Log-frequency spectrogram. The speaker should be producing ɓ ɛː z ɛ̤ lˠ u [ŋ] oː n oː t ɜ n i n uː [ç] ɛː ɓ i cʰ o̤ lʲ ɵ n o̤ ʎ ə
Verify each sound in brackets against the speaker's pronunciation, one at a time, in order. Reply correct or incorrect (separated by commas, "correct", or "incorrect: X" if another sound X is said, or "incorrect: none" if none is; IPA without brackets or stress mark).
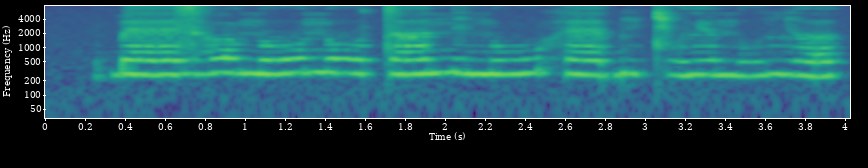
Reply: incorrect: n, incorrect: h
